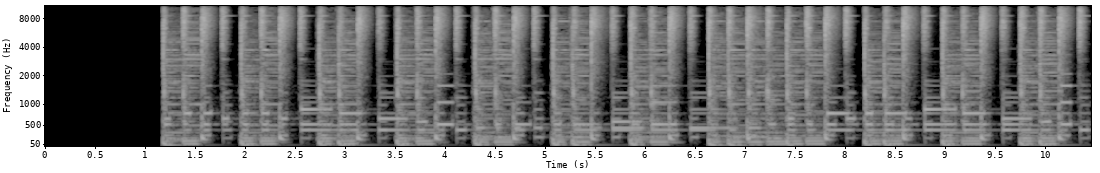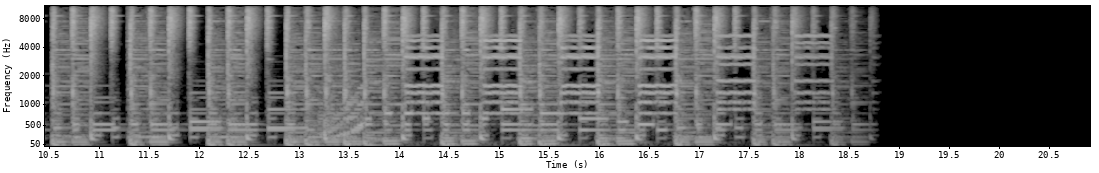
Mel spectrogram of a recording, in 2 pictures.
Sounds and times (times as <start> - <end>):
Music: 1.2 - 18.8.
